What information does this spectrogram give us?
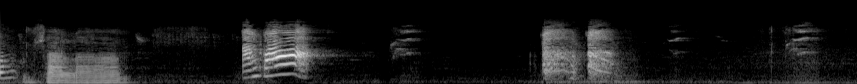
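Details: Captive common hill myna imitating greetings, coughing and human talk; a long harmonic speech-like phrase opens, followed by harsh raspy bursts and a few short faint squeaks between silences indoors.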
